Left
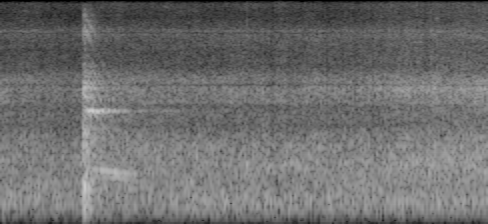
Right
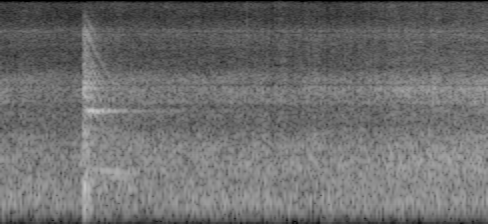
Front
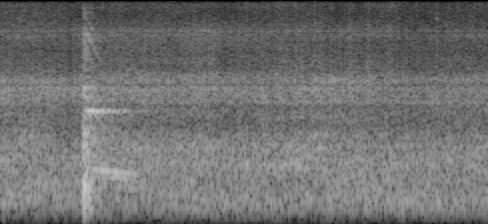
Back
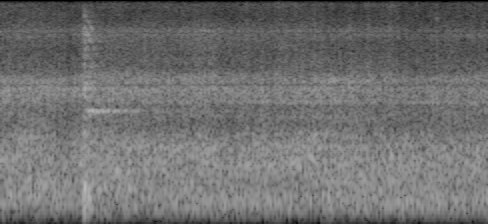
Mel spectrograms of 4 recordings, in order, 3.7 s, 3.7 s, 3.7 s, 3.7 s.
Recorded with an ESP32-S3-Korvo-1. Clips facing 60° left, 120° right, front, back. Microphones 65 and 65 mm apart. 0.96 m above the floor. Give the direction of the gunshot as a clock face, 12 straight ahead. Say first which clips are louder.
Left 3 dB, front 8 dB; 12 o'clock.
